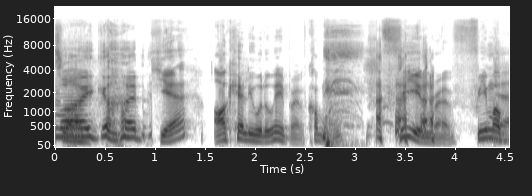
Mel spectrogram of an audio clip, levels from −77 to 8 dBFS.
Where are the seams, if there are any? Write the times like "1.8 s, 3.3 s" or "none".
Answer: 0.9 s, 3.2 s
